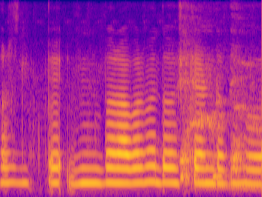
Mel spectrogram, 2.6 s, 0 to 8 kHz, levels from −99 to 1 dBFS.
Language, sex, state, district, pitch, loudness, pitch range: Hindi, female, Uttar Pradesh, Shamli, 225 Hz, -17 LUFS, 220-230 Hz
